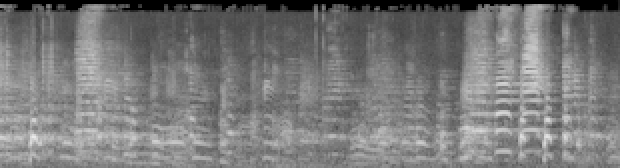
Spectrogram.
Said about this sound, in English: I'm in a flock of trumpeter swans.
